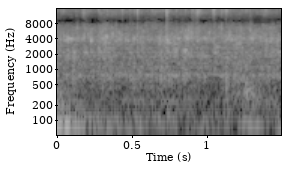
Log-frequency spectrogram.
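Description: Steak frying in a pan gives a steady, close sizzle of hissing crackle that holds unbroken, with no talk over it.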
